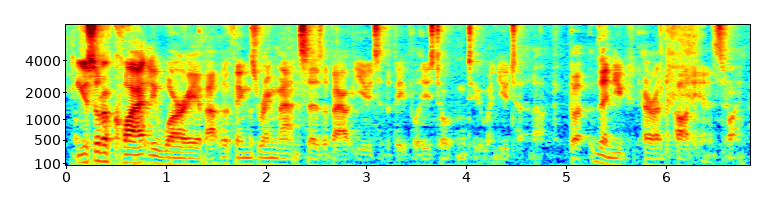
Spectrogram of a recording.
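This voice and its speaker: A man's voice: low-pitched, steady tone, fast, vocal fry, noisy background. A man hosting a casual video game podcast, talking in rambling riffs with some swearing. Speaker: podcast host.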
